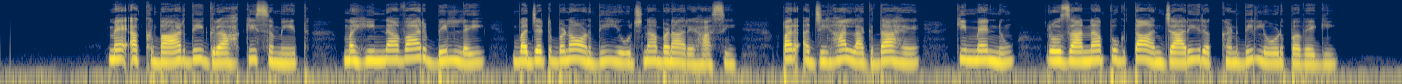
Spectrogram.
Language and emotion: Punjabi, sad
